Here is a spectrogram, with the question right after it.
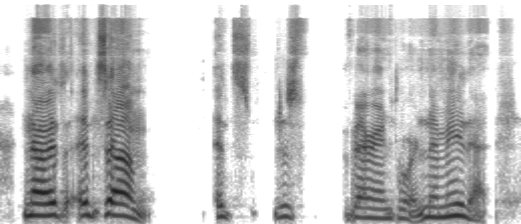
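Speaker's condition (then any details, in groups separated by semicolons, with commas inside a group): Cerebral palsy; present from birth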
